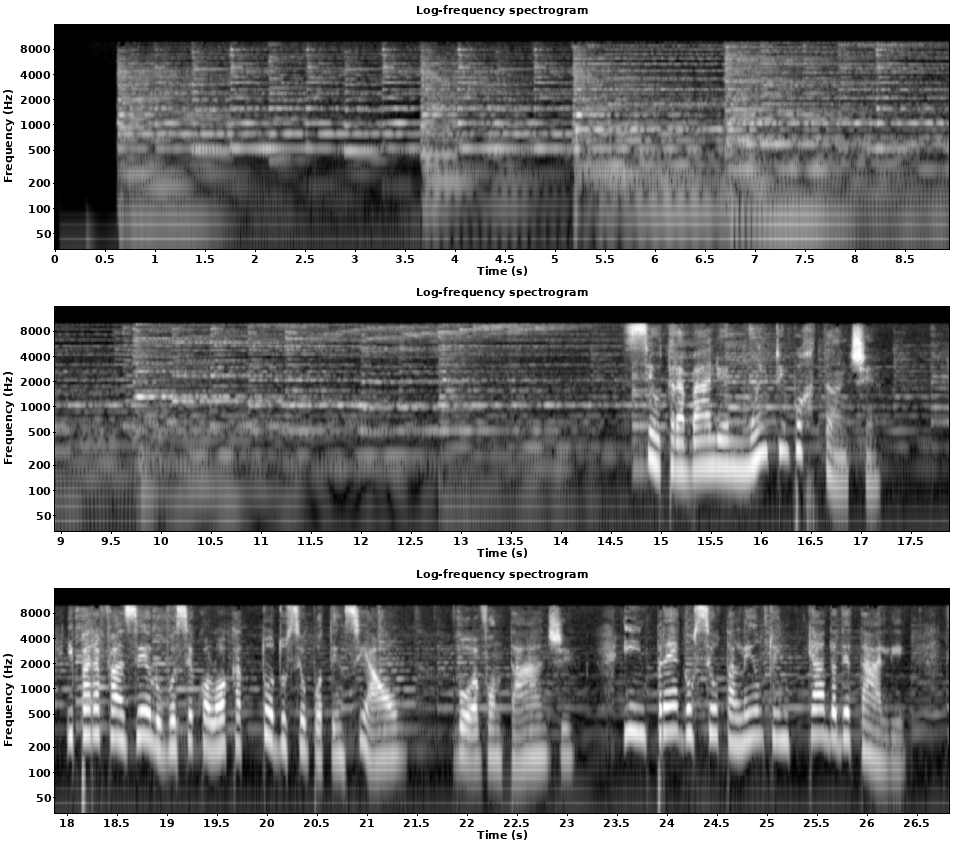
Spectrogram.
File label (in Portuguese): homensagem profissional fem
